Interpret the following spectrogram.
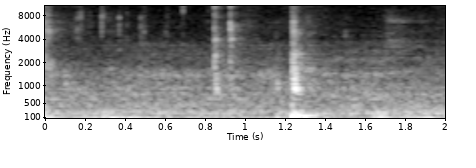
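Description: A few scattered, faint computer keyboard keystrokes, isolated clicks over a low hum.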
